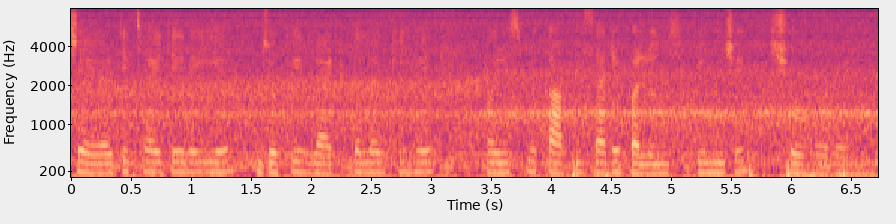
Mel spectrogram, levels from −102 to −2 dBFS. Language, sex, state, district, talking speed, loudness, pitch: Hindi, female, Chhattisgarh, Balrampur, 205 wpm, -19 LUFS, 180 Hz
